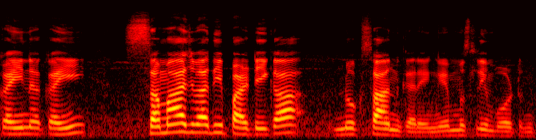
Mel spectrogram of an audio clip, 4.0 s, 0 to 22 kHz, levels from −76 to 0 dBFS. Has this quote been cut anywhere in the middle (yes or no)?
no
